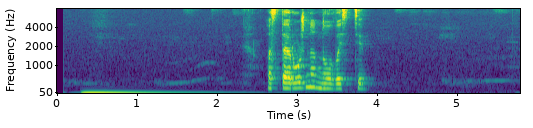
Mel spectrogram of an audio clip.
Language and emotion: Russian, neutral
